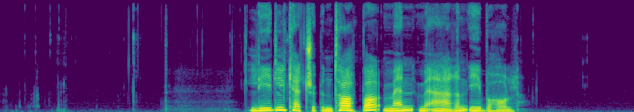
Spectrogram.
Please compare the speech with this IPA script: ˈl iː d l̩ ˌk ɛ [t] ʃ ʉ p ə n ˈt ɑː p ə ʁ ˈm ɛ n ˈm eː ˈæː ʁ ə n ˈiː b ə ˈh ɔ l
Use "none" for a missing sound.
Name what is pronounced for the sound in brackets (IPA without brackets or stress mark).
t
